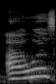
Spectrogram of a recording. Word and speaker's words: águas: Águas, que como vimos no episódio anterior, tem essa letra G pronunciada de uma maneira bem suave, águas. Não se fala tão marcado como no português, né?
